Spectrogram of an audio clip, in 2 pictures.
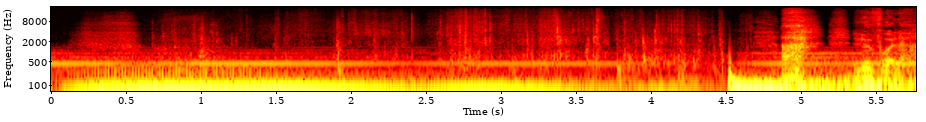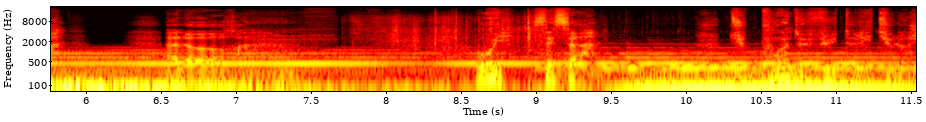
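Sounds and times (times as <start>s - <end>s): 
paper sheets rustling and crinkling while someone searches: 0.0s - 4.6s, 7.7s - 9.5s
speech: 5.4s - 6.0s, 6.6s - 7.1s, 8.6s - 11.5s.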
